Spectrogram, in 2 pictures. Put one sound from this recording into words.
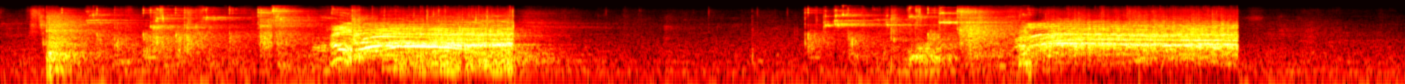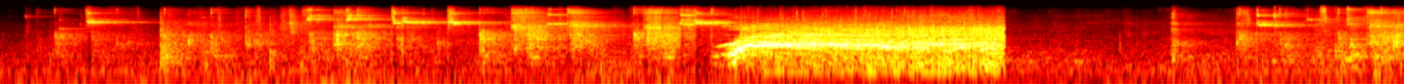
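A table tennis ball clicks sharply back and forth on paddles and table.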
